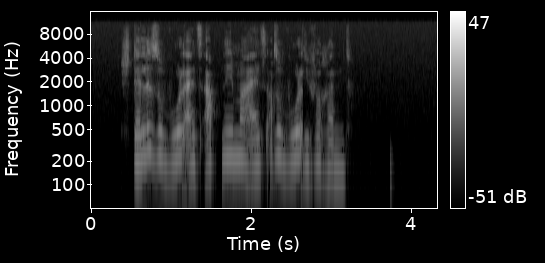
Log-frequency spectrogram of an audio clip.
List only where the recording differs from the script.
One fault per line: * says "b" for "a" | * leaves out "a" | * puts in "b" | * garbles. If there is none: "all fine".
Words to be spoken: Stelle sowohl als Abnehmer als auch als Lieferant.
* says "sowohl" for "als"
